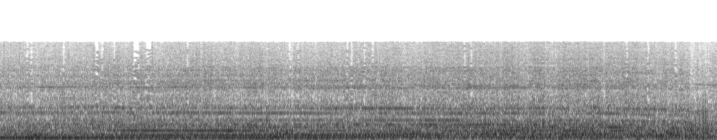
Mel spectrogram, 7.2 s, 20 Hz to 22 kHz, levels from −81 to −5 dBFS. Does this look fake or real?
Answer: real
